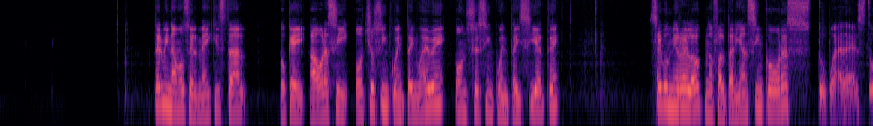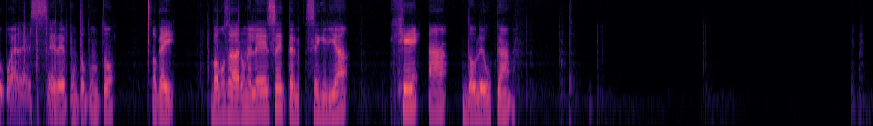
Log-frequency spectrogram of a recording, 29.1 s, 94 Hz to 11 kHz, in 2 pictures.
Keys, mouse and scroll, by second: 3.2-4.1 scroll down 1, 4.2-9.2 scroll up 1, 9.2 click, 13.1 click, 14.5-16.0 typing, 17.7-18.6 typing, 27.5-28.3 scroll down 2, 28.6 scroll up 2.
